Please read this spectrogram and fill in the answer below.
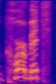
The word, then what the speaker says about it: Corbett: And our newest member, Bill Corbett. Also, I was pronouncing it earlier. I think he might have some French in him, but Corbet. That is the proper French pronunciation, but Bill Corbett is here with us and so excited about it.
